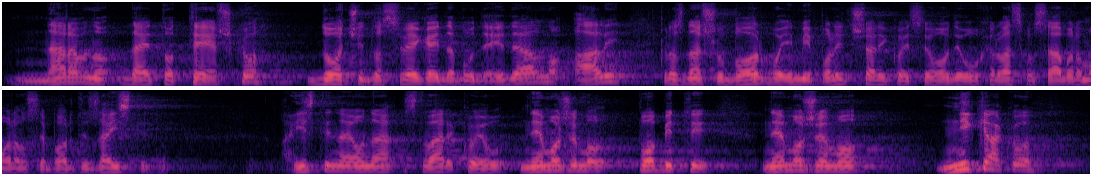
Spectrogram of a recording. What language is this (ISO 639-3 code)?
hrv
